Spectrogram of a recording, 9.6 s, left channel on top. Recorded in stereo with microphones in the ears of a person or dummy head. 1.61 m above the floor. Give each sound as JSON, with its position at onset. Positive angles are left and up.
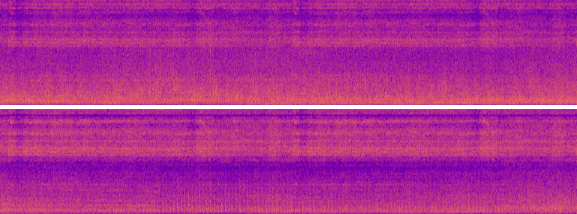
{"t": 0.0, "sound": "a lawn mower", "side_deg": -20}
